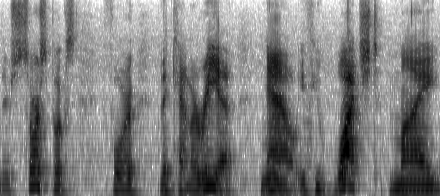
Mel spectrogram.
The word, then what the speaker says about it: Camarilla: masquerade actual play campaign on youtube where they pronounce it correctly because it's run by one of the game designers anyway camarilla so uh this book camarilla i don't have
